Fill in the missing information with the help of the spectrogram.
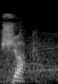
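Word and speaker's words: Shough: Yeah, I guess nobody on draft night knew how to say his last name either then cuz I always heard show. Regardless though, the rookie out of Louisville Shuck will hand this one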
